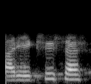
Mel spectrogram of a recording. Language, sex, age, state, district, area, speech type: Tamil, female, 60+, Tamil Nadu, Nilgiris, rural, conversation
